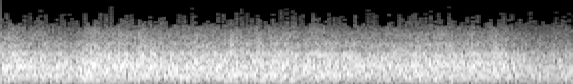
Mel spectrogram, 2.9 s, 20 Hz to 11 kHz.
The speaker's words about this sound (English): That was Balcombe we just passed through. 20 minutes from Brighton. Say, this is a good train, isn't it? Running right on the nose. Another 40 minutes to Victoria.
